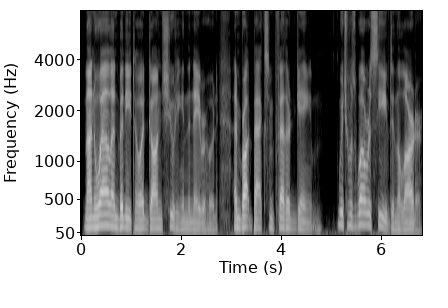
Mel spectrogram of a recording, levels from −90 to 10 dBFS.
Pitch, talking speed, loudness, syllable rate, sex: 115 Hz, 195 wpm, -22 LUFS, 5.4 syllables/s, male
